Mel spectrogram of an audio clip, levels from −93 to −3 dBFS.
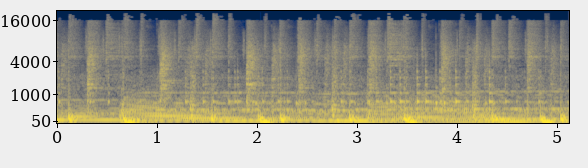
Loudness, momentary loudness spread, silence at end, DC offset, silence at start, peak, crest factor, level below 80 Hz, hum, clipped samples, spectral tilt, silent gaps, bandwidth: -14 LUFS; 3 LU; 0 s; under 0.1%; 0 s; 0 dBFS; 12 dB; -16 dBFS; none; under 0.1%; -5 dB/octave; none; over 20 kHz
